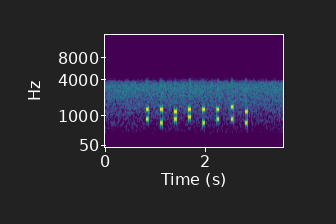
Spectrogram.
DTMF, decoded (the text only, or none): 82702891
